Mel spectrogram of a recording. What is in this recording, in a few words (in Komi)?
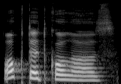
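ог тӧд колӧ оз, Komi, female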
